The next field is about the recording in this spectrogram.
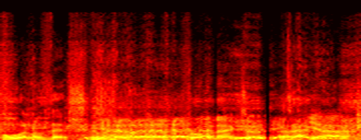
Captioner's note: laughter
